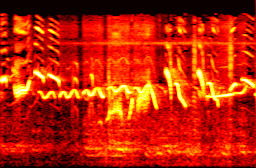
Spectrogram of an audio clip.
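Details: A Chinese hwamei kept in a cage as part of a tame pair delivers fighting song: a flowing, warbled whistle that wavers rapidly up and down, broken by short sharp notes and a long steady whistle.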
